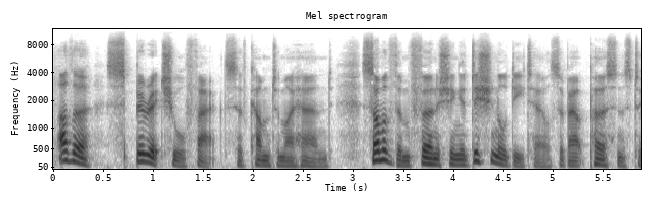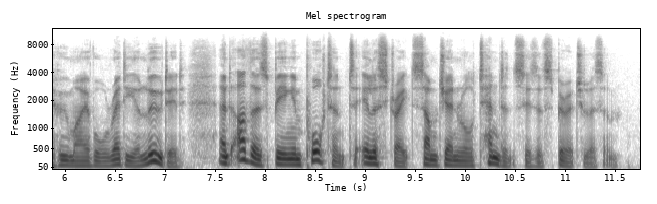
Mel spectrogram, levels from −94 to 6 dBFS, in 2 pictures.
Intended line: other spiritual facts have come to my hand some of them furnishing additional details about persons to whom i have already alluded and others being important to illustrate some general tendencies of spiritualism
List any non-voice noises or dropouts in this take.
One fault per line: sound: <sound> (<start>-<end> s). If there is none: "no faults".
no faults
